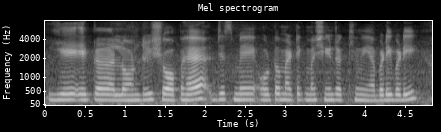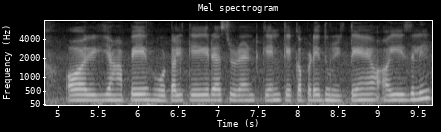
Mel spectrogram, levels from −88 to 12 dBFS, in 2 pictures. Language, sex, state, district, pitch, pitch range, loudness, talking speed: Hindi, female, Haryana, Jhajjar, 195 Hz, 190-205 Hz, -17 LUFS, 165 wpm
